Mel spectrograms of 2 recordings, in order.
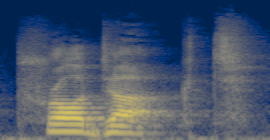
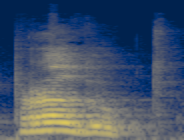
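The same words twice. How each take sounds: First: The second vowel sounds like 'uh'. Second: The second vowel sounds like 'oo'. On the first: The speaker calls it right. "the u in English is an uh" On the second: The speaker calls it wrong. "you would never say product"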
